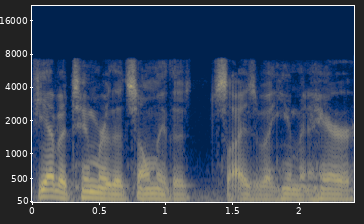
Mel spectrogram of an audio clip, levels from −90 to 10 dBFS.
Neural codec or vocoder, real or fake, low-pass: none; real; 7.2 kHz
